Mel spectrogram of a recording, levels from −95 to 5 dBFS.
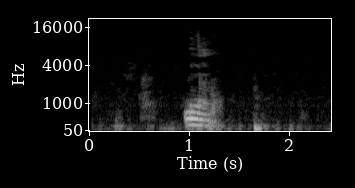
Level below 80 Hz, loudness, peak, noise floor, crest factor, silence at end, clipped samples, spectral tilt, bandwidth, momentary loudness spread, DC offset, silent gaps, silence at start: -62 dBFS; -31 LUFS; -14 dBFS; -63 dBFS; 20 dB; 0.7 s; under 0.1%; -9 dB/octave; 7.8 kHz; 18 LU; under 0.1%; none; 0.95 s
